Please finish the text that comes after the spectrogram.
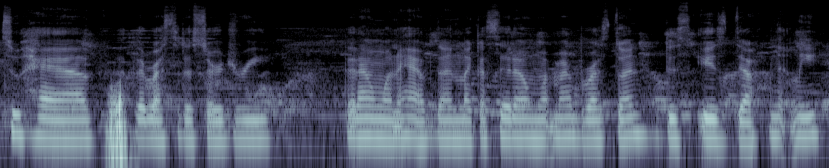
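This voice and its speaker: A woman's voice: on the low side, completely flat delivery, a little fast, a crowd in the background. A woman of forty giving viewers a candid personal update, chatting casually with religious asides. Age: 40s. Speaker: vlogger.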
